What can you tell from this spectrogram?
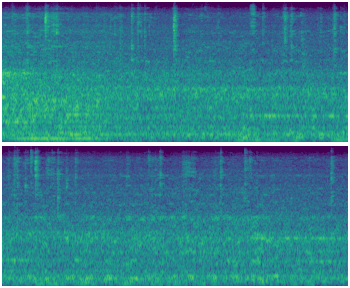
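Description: Steady engine and tyre-on-road noise heard from inside a vehicle's cabin while it cruises along an expressway, with faint scattered ticks.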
